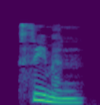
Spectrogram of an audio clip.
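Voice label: "seaman", British English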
